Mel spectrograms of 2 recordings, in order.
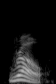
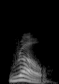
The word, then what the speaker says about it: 肉: Meat translates to row, which is pronounced with a falling tone, like row.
